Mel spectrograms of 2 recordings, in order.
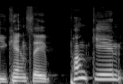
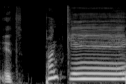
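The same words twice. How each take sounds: First: Said in the usual way. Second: "pumpkin" very high and slow, cooed; cutesy baby voice. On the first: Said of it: "You have to say it in a cute way. You can't say". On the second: Shown as a demonstration. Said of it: "You have to say it in a cute way".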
